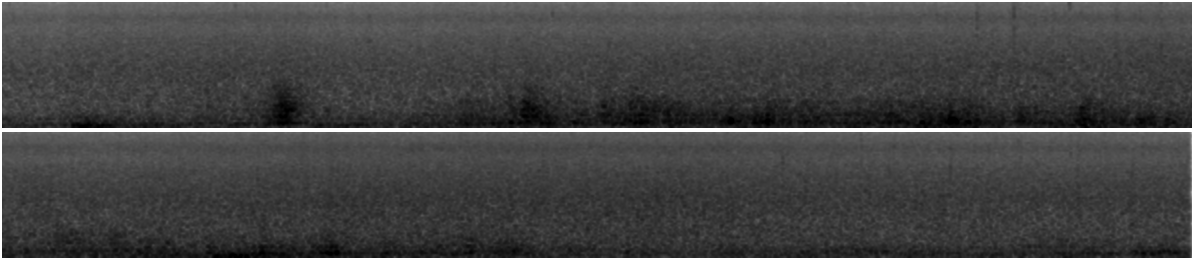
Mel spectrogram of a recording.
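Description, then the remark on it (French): Steady rain hisses over low, rolling rumbles of thunder at the end of a storm, swelling around the first half and gradually easing off as the wind drops and the rain lessens, leaving mostly constant rainfall with no voices. “La fin de l'orage.”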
